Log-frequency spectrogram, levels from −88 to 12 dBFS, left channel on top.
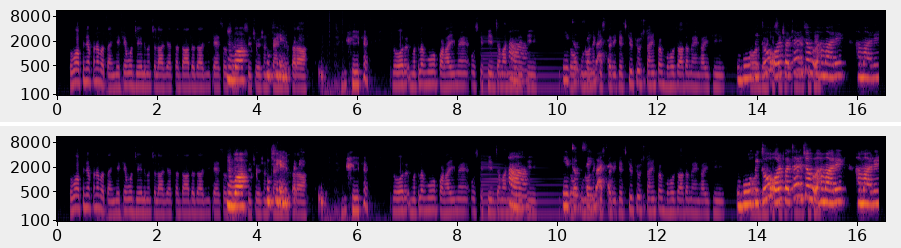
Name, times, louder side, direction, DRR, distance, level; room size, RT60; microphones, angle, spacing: voice 1, 0.2-3.6 4.0-5.0 5.7-6.2 6.7-9.6 10.2-13.3 13.8-15.3, left 2 dB, 20° left, 1.2 m, -41 dB
sound 1, 0.7-4.5 4.8-6.7, left 1 dB, 45° left, 7.6 m, -65 dB
voice 2, 3.4-3.8 4.2-4.7 5.8-5.9 9.0-9.4 10.1-10.9 13.6-16.4, right 9 dB, 85° right, 0.4 m, -28 dB
Acoustic guitar, 8.5-13.7, right 2 dB, 40° right, 3.2 m, -61 dB
head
